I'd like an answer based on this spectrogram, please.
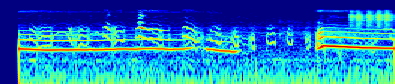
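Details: Chihuahua puppies howling: a long steady mid-pitched howl, then a run of quick wavering yips, and finally a second sustained howl that starts sharply and slowly fades.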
